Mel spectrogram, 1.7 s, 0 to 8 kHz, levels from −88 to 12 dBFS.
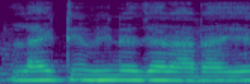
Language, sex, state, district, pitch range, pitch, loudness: Angika, male, Bihar, Begusarai, 155-165 Hz, 160 Hz, -26 LUFS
